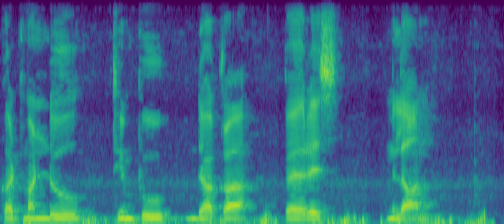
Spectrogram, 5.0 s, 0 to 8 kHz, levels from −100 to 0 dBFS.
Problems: constant background noise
